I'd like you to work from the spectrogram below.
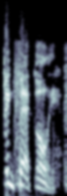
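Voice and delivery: shouted answer. Retold or imitated.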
